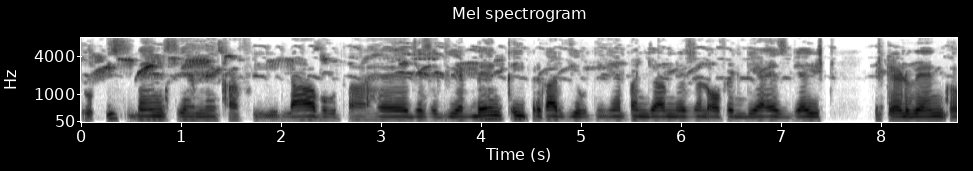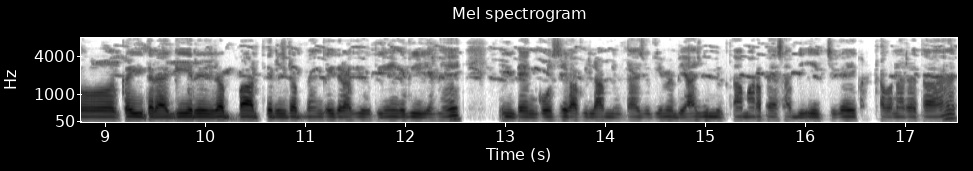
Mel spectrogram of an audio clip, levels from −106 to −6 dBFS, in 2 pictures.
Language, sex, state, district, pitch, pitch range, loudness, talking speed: Hindi, male, Uttar Pradesh, Etah, 110 Hz, 105-110 Hz, -20 LUFS, 210 wpm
